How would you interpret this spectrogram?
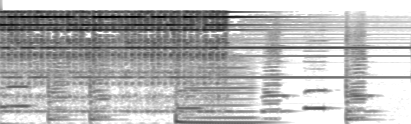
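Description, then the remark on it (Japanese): A telephone rings with a bright, bell-like chime: several struck tones in quick succession, the last ones ringing out more sparsely, fairly loud, with no voices. “あ、電話だ。”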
